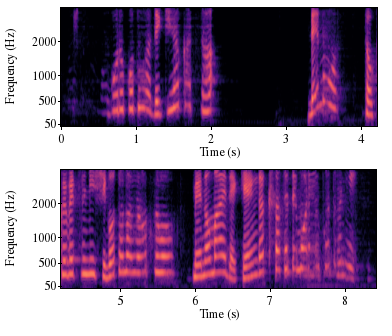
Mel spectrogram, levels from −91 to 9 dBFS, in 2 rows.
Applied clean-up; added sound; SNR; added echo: neural mask model DeepFilterNet 3.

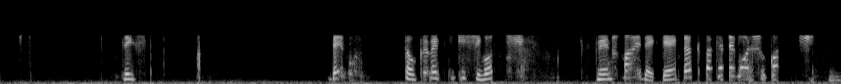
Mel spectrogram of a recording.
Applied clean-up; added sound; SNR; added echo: neural diffusion model UNIVERSE++.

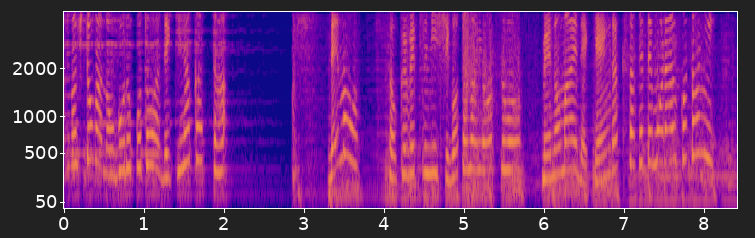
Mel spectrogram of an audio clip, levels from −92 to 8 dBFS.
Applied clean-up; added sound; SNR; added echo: neural mask model RNNoise.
